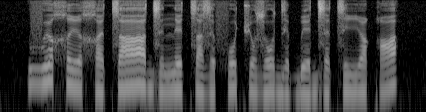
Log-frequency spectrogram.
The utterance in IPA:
v ɨ χ iː χ ɛ t͡s aː d͡z ɨ n e t͡s a z ɘ f o t͡ʃ o z o d e ɓ e d͡z ɛ t͡s iː q a

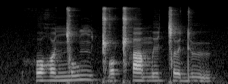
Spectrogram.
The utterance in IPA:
h o ʁ ø ŋ͡ǀ u ŋ ɪ ɡ͡ǁ ɔ ǁʰ a m ɪ ǀ ø d ʉ

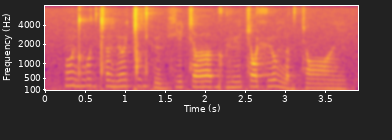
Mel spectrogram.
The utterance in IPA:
ũ˧˥˧ d ŋ u˧˥˧ d cʰ ə̃˧˥˧ ɡ ɾʲ õ˦˥ y̯ ǀ ṳ˦˥ d kʲ ũ˩ ɾʲ ṳ˩ ç ɪ˧˥˧ c ʌː˦˥ ɡ | vʲ ũ˨˥ c ɔ˦˥ xʲ o˧˥˧ ŋ ʌ˩ d c ɔ̃ː˧˩ i̯

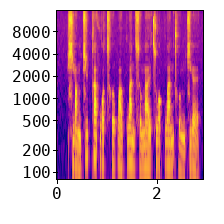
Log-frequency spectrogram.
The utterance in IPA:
ɕ j ɑ˨˩ ŋ t͡ɕ i˥ k ä˥ f w ɔ˧˥ t͡sʰ ɤ˧˥ p ɑ˨˩ ʊ̯ k w a˥˩ n s ʊ˧˥ ŋ a˨˩ ɪ̯ t͡s w ɔ˥˩ k w a˥ n kʰ ʊ˨˩ ŋ t͡ɕ j ɛ˥˩

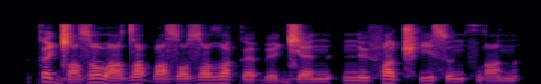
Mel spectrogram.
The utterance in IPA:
k œ˦ d͡ʑ ɑ˨ zˤ ʉ˦ w æ˧ dˤ œ˦ ɓ ɑ˧ zˤ ʉ˧ zˤ ø˦ ðˤ ɵ˦ k œ˨ ɓ ø˨ d͡ʑ ɛ˧ n | n ʉ˧ f ɑ˦ ʈ͡ʂʰ i˨˦ s u˨ n f w ɑ˨ n

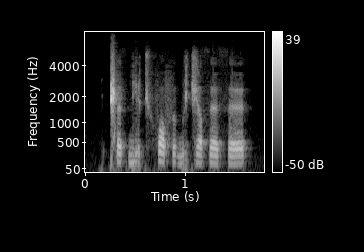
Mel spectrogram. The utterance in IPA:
ǁ ø θ b j y t͡ʃ f ɔ f ø b e t͡ʃ ɔ θ ø θ ø

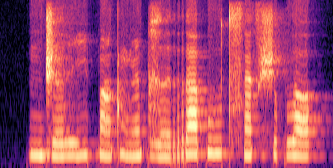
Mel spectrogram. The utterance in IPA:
n d͡ʒ əː˧˩˧ ɦ i˩˧˩ p ã˧˩˧ tˤ ŋ ɡ ĩ˩˧˩ p ɣ əː˩ r a˦˥ p uː˦˥ t s ã˧ s ʃ ə˧ p ð ɒ˥˧

